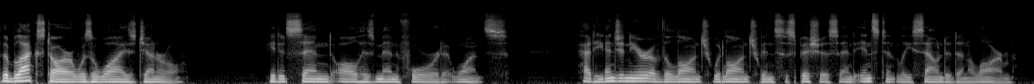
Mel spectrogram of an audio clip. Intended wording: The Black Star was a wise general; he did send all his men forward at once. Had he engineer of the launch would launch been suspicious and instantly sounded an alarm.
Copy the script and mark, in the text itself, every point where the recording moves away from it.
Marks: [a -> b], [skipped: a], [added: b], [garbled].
The Black Star was a wise general; he did send all his men forward at once. Had he engineer of the launch would launch been suspicious and instantly sounded an alarm.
